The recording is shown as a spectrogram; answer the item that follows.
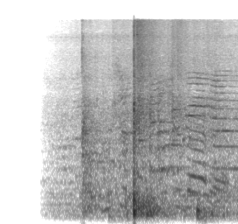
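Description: Silence at first, then two sharp knocks of a baseball striking something in a batting cage, the second louder, with voices around them.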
